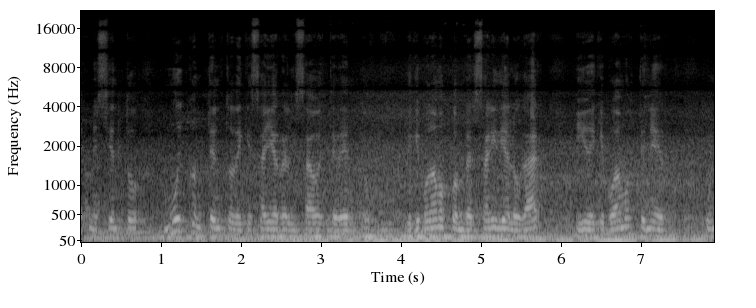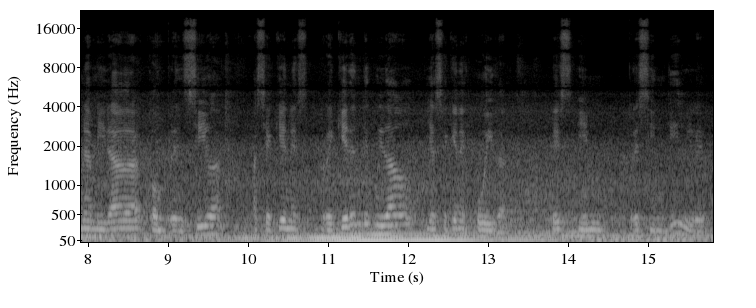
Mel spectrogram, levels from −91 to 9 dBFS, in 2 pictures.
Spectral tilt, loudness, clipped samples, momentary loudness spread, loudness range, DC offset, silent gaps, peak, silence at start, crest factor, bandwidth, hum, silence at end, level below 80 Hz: -8.5 dB/octave; -28 LUFS; under 0.1%; 10 LU; 6 LU; under 0.1%; none; -10 dBFS; 0 s; 16 dB; 15 kHz; none; 0 s; -28 dBFS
